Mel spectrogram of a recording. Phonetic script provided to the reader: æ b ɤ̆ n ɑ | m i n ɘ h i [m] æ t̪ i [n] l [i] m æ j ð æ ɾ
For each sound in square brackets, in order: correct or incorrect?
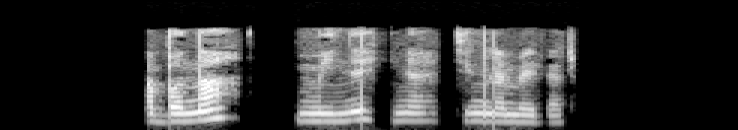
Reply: incorrect, incorrect, incorrect

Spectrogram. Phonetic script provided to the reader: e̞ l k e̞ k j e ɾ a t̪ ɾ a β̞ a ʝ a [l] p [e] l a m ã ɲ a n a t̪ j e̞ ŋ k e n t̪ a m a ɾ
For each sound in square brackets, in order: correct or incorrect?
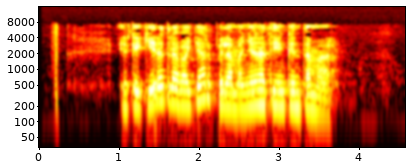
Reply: incorrect, correct

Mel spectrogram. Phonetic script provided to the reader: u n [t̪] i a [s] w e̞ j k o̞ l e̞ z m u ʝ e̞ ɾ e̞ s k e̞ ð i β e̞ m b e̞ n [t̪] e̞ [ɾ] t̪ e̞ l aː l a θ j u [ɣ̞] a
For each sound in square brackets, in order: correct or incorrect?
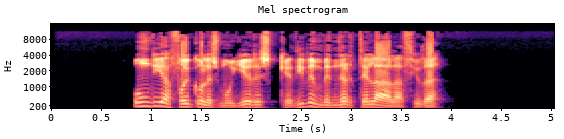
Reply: incorrect, incorrect, incorrect, correct, incorrect

